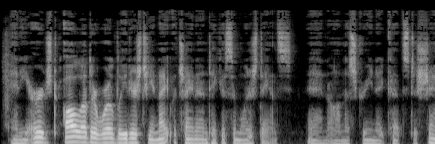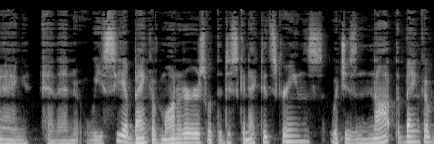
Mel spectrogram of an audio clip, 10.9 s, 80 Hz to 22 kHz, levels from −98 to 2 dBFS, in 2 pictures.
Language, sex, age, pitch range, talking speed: English, male, 20-39, 105-130 Hz, 230 wpm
